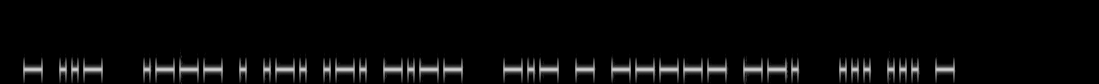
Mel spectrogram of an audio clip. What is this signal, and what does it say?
Morse code, heard as a keyed tone, about 20 wpm, 700 Hz. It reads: TU JERRY KT0G SST
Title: K1USN SST QSO Practice - 20wpm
